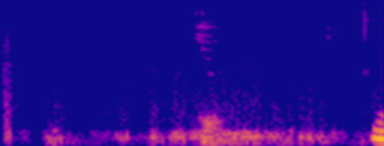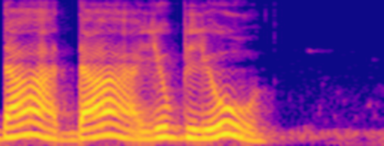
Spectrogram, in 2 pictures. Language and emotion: Russian, positive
